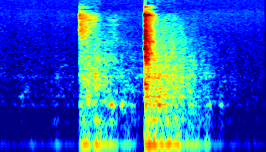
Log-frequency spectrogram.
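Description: A spoon clinks against a metal pot.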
